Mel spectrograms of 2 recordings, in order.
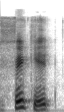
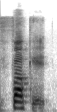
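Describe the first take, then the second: First: The first word has an 'i' vowel. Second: The first word has a 'u' vowel. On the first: The speaker calls it wrong. "you don't say fick it" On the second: The speaker calls it right. "you say fuck it"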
